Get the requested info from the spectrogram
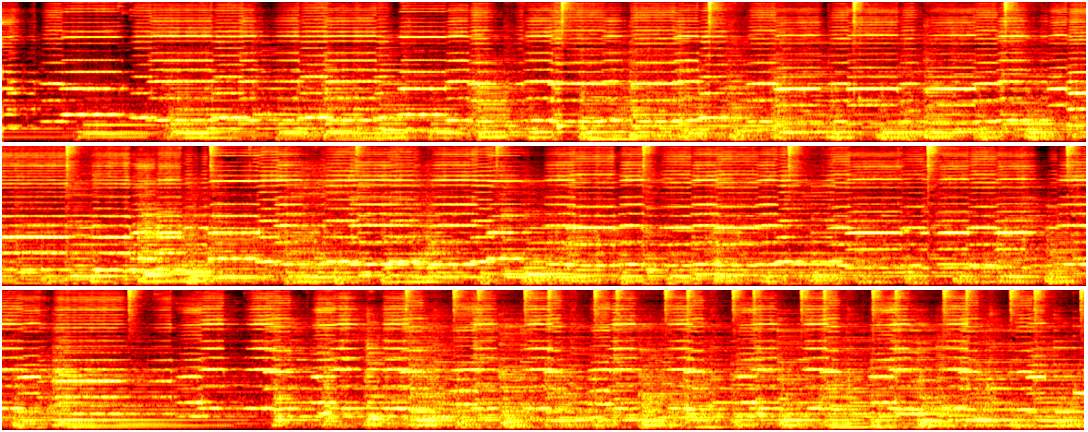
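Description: Accordion playing a lively tune live, accompanied by a strummed acoustic guitar; the rhythm gets busier in the last few seconds.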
